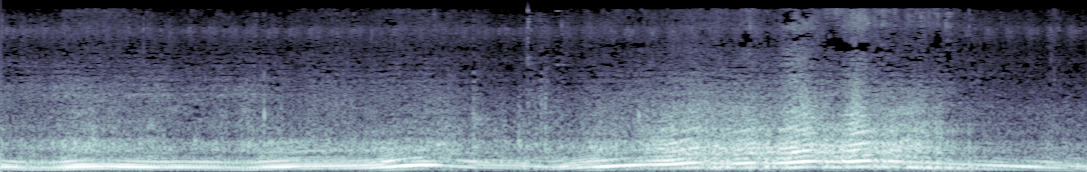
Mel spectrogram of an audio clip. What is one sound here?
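An engine revs hard, rising and falling in pitch.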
